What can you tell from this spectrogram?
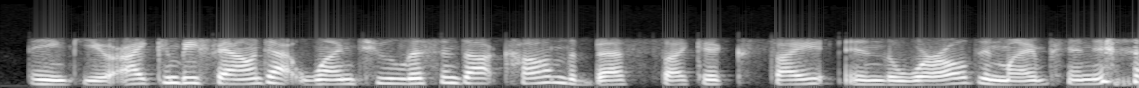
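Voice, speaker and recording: A woman talks at a moderate pace and medium pitch, with hardly any pauses, ordinary pitch variation and very even loudness. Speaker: voice coach guest. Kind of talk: interview chat. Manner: loud, expressive.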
